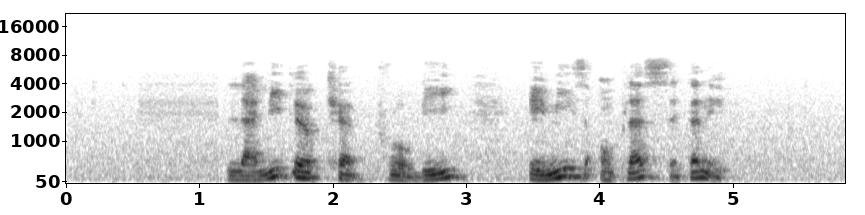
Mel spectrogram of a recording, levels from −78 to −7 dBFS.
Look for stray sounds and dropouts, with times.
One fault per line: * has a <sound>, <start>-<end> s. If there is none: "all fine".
all fine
